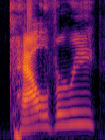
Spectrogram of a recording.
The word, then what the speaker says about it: Calvary: Now, anyone in the Christian world knows that there's a difference between Calvary and Calvary. I sometimes, without unintentionally, mispronounce one or the other, but I know the difference. Calvary, C-A-L, cavalry. One is where Christ was crucified. The other is horse-mounted military.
